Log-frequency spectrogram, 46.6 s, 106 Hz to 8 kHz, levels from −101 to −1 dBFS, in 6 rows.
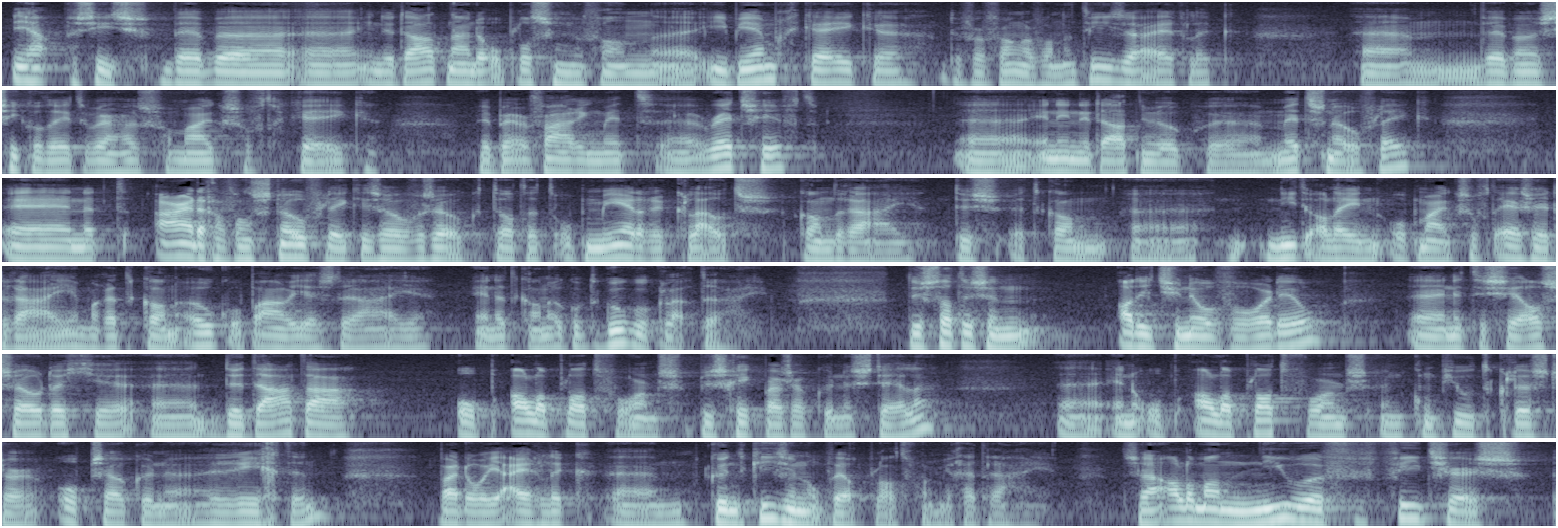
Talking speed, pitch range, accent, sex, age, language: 170 wpm, 105-120 Hz, Dutch, male, 30-49, Dutch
